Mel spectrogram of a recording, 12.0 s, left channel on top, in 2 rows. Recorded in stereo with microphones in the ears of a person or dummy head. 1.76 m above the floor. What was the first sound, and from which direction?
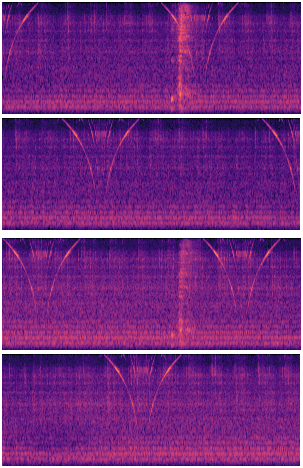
A sneeze, 55° left (ahead or behind).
